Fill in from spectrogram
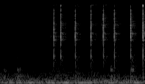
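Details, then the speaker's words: Lew's Speed Cast (Zebco Z-1 clone) spincast reel during service, spool refitted after greasing drag washer: crisp bright ticks about every seventh of a second from spool tab in its channel; drag clicker working properly. "that's what that's the sound that you're going to get when your drag is operational"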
